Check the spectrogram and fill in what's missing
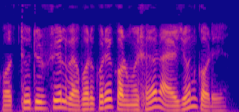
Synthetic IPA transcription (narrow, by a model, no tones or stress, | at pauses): kɔt̪ʰːoʈuɾʈɾielbɛboaɾkoɾekɔɾmoʃaɾeɾajod͡ʑonkoɾe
